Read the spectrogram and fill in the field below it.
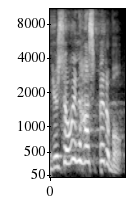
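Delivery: high-pitched mock retort; retold marital spat. Husband answering wife's criticism in the car, mock indignant. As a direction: fire back in a play-acted squabble. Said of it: "in the car having a fight".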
